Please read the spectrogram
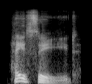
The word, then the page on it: hayseed: British English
